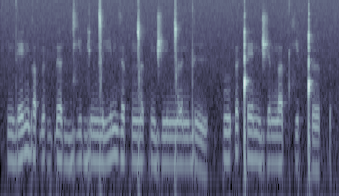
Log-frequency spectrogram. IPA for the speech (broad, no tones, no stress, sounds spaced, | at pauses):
n d e ŋ ɡ ʌ ɓ ɵ ɡ ɗ ə ɡ d͡ʑ i ɡ i ŋ͡ǀ i n z ɵ k ŋ͡ǀ ɵ k n d͡ʒ i ŋ͡ǀ ɵ n d ɨ | p u ʔ ɵ ǃ e n d͡ʒ ə ŋ ʌ t ɕ e ǃ ɵ k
